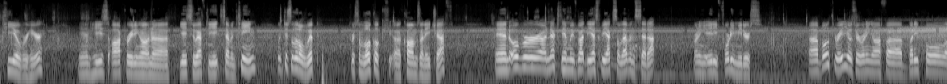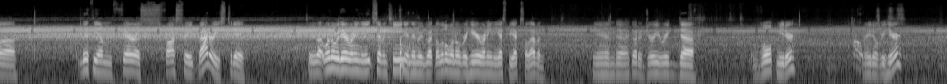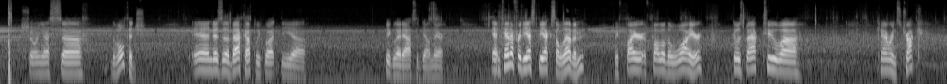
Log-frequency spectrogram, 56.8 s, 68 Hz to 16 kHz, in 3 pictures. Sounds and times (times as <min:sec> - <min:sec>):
Speech: 0:00.0 - 0:00.9, 0:01.6 - 0:06.4, 0:07.0 - 0:09.0, 0:09.9 - 0:13.1, 0:13.9 - 0:15.2, 0:16.2 - 0:19.3, 0:20.5 - 0:23.9, 0:25.1 - 0:29.9, 0:30.8 - 0:32.9, 0:34.0 - 0:34.9, 0:36.0 - 0:37.0, 0:38.4 - 0:40.8, 0:41.7 - 0:44.0, 0:45.6 - 0:46.8, 0:47.7 - 0:49.6, 0:50.2 - 0:53.9, 0:55.4 - 0:56.4.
